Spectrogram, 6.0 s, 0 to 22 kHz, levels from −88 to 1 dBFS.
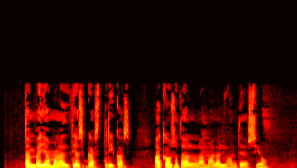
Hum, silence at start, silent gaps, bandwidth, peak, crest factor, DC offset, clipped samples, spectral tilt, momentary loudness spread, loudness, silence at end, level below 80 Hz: none; 0.5 s; none; 11.5 kHz; -2 dBFS; 20 dB; under 0.1%; under 0.1%; -4.5 dB/octave; 12 LU; -21 LUFS; 0.6 s; -78 dBFS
